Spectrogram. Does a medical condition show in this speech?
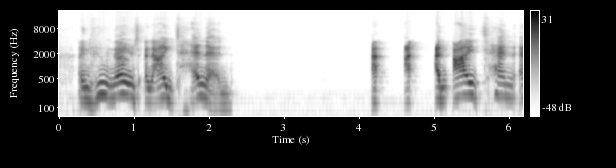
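Yes: cerebral palsy with stammer.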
